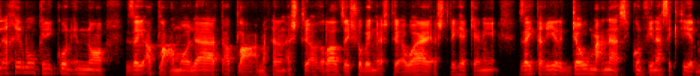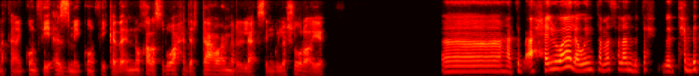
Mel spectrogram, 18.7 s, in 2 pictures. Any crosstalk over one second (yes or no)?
no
